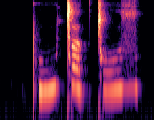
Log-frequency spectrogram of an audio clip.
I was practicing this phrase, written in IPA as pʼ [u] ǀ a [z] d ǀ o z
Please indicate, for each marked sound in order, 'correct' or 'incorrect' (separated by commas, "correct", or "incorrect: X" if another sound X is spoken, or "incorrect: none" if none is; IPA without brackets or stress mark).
correct, incorrect: none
